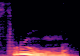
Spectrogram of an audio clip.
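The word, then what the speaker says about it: Frome: a dangly thing now this one is spelt from but from my time in the area i know it to be froome yeah i don't know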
